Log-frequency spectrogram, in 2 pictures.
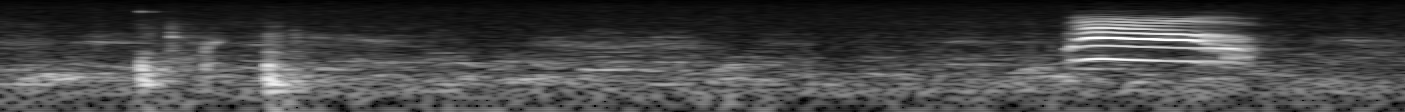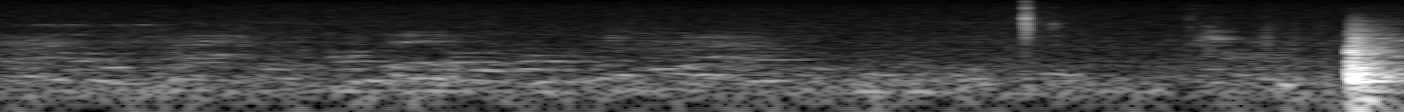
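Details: Male domestic cat that bites when petted too long, giving a single short, rising-then-falling meow midway through, otherwise quiet indoors with faint rustling and soft clicks.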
